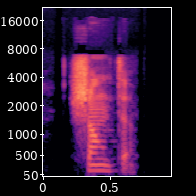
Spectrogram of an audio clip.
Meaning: third-person plural present indicative/subjunctive of chanter
- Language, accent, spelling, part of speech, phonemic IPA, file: French, France, chantent, verb, /ʃɑ̃t/, LL-Q150 (fra)-chantent.wav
